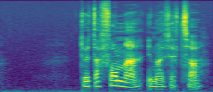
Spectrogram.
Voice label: "ffoonau", Welsh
